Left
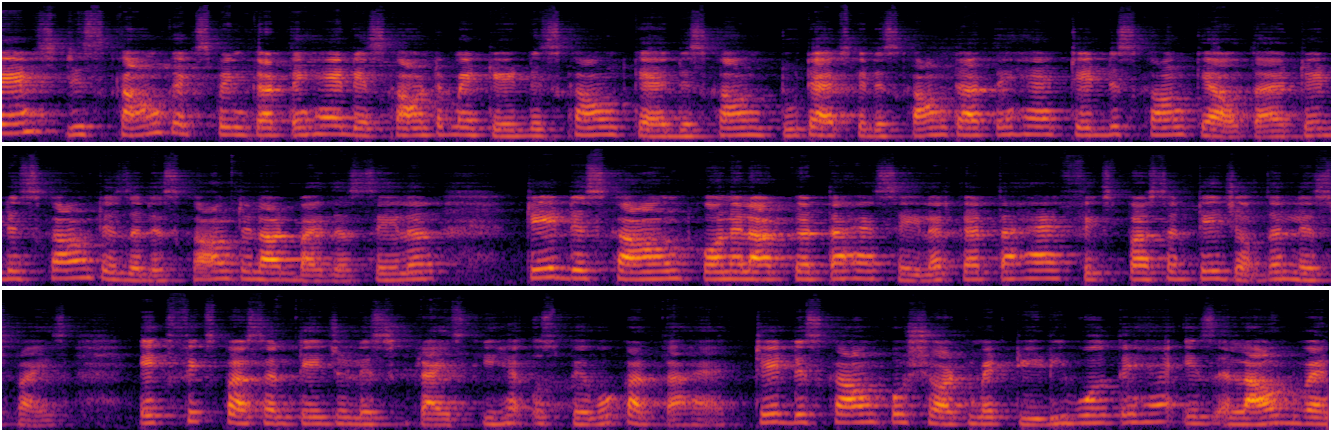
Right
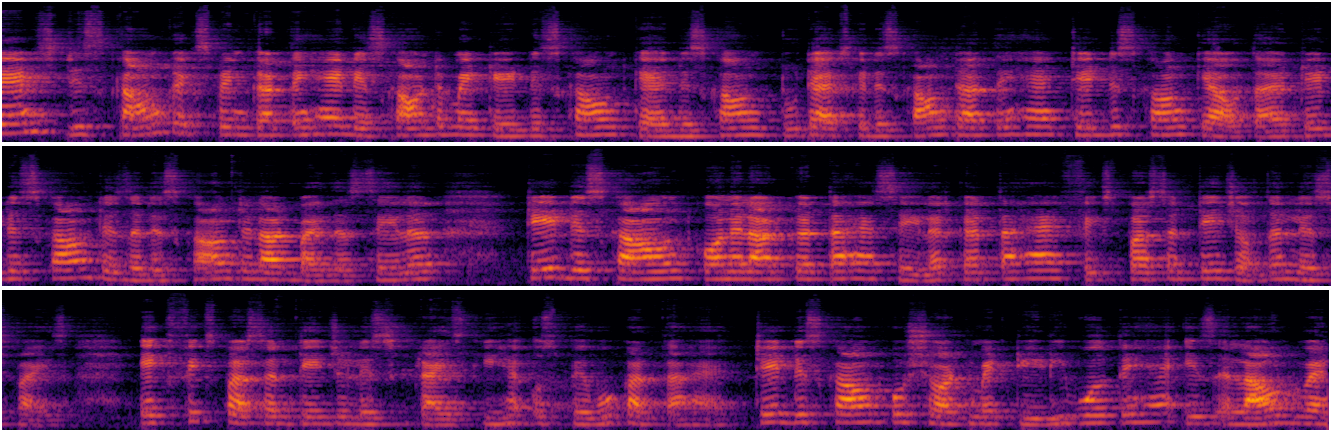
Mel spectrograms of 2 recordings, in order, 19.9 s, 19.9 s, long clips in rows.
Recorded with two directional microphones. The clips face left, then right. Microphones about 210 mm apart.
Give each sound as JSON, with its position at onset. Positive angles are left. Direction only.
{"t": 1.0, "sound": "a woman's voice", "side_deg": 35}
